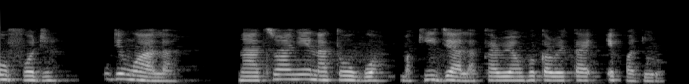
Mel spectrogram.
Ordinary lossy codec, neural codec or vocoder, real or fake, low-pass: none; none; real; 5.4 kHz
